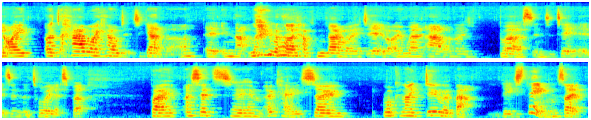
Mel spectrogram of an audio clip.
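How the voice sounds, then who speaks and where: A woman's voice: medium pitch, fairly bright tone. Woman telling a story in a roomy echo. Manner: halting, many restarts and fillers, quotes others. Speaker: podcast guest. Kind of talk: candid interview storytelling. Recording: echoey room.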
